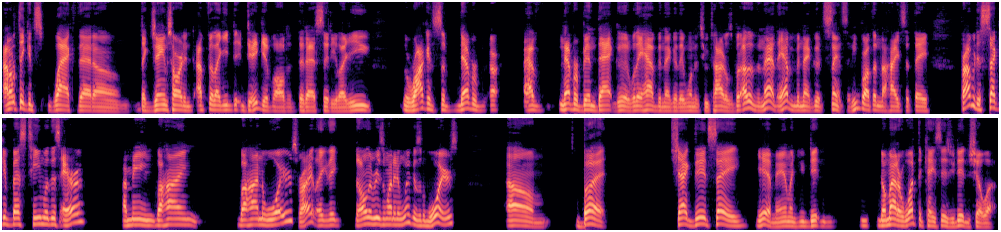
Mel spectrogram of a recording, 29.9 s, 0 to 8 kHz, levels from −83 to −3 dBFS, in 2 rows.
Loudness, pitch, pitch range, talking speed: -19 LUFS, 125 Hz, 110-150 Hz, 225 wpm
